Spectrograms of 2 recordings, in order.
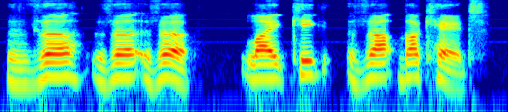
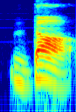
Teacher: You have to put your upper teeth right here on the blade of the tongue, bite it slightly, then there's air and friction, and you produce a beautiful TH voice sound.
